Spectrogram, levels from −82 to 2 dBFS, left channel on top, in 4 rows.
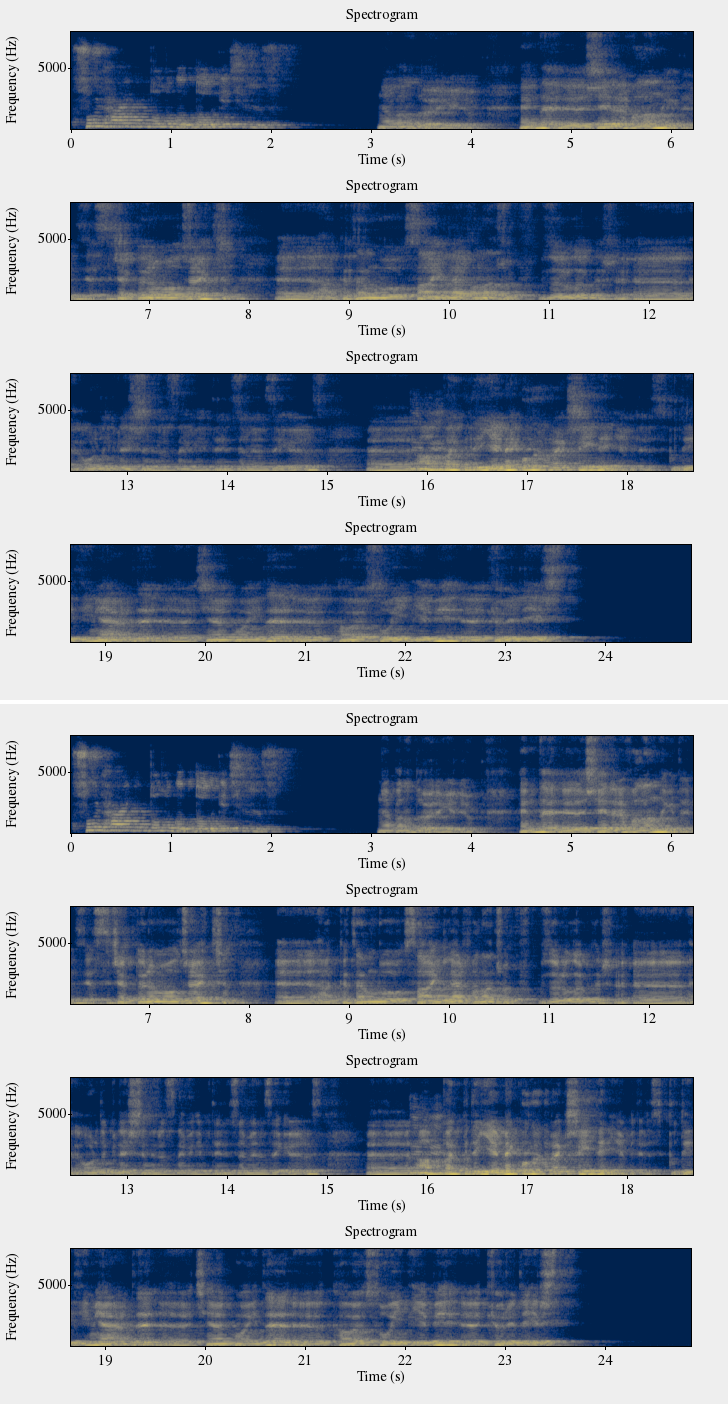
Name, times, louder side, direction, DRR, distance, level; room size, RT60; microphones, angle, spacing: voice 1, 0.0-2.1 15.8-16.3, right 1 dB, 30° right, 2 dB, 6.6 m, -29 dB
voice 2, 3.1-23.5, equal, 85° right, 4 dB, 7.7 m, -24 dB
30.0 x 21.0 x 8.0 m, 0.82 s
head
